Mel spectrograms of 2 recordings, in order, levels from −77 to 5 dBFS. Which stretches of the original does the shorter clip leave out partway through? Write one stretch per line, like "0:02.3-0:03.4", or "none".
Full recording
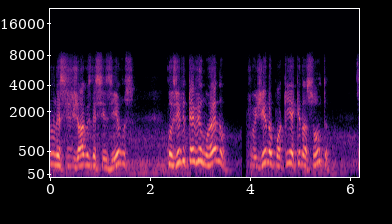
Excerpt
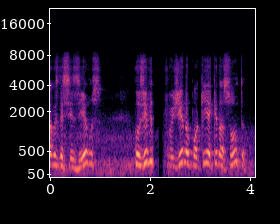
0:02.7-0:03.7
